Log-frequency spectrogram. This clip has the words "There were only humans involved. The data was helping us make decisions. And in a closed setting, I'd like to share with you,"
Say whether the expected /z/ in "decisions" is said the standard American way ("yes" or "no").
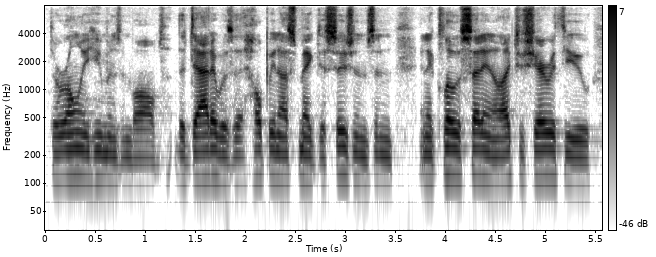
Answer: yes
